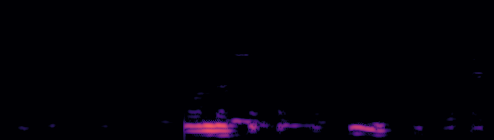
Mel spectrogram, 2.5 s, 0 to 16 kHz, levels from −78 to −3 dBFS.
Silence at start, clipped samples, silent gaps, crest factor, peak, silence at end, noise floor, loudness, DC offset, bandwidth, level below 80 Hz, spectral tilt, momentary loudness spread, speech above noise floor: 0.9 s; under 0.1%; none; 20 dB; -24 dBFS; 0.55 s; -83 dBFS; -41 LUFS; under 0.1%; 3.8 kHz; under -90 dBFS; -9 dB/octave; 21 LU; 41 dB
